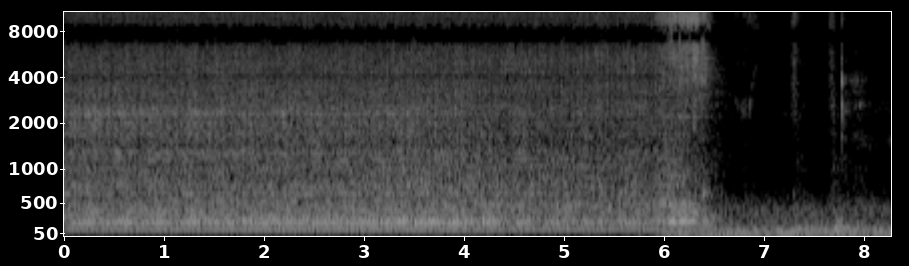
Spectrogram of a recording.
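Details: Vintage Craftsman 109 mini lathe taking a rough taper cut on a 1" UNC nut, compound at an odd angle, with cutting lube, audio sped up: a harsh buzzing rattle over the spindle hum; quite a bit of tool chatter.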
